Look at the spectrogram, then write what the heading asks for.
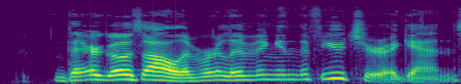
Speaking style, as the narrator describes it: said Father, laughing

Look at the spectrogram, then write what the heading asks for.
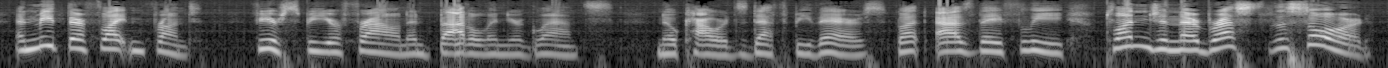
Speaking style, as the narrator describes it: he cried

